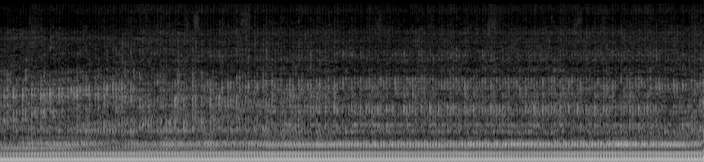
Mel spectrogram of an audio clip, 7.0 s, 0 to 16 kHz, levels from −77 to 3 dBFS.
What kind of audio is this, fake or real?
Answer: real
